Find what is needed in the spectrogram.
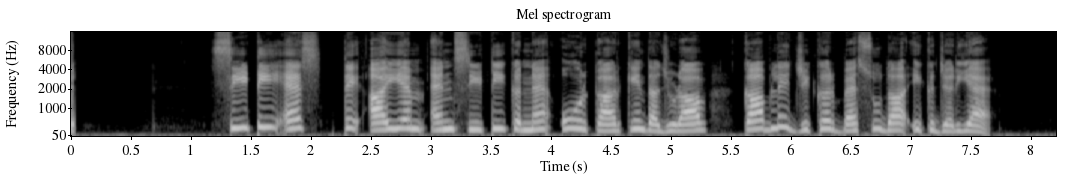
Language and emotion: Dogri, neutral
